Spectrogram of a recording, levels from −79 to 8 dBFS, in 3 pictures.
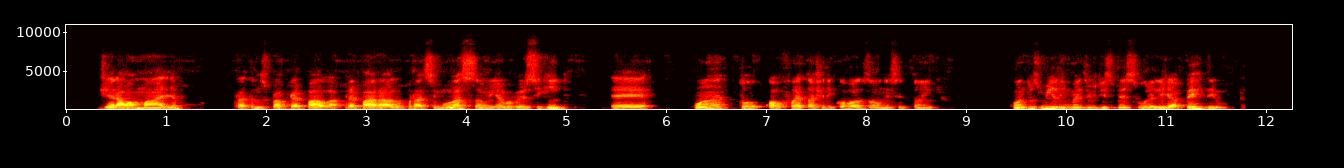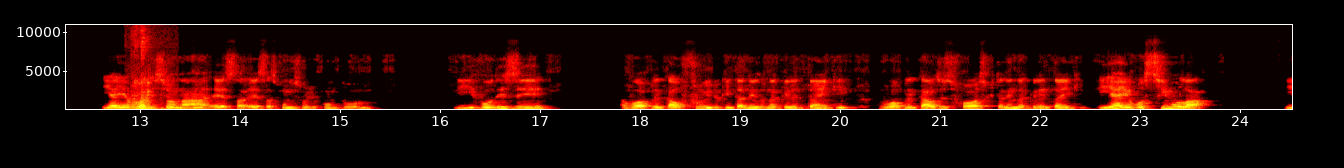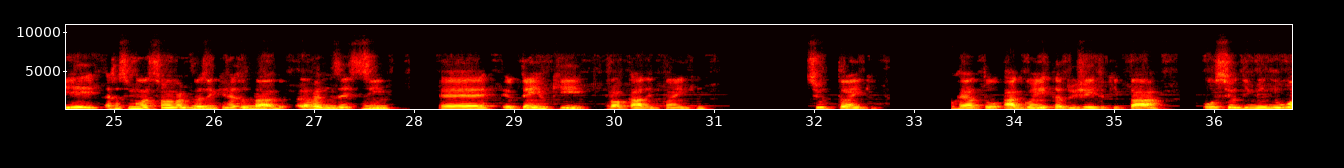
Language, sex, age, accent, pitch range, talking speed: Portuguese, male, 20-39, Brazilian, 120-160 Hz, 170 wpm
